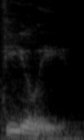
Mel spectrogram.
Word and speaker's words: Feeley: to recommend highly recommend john feely that's spelled f e e l e y and uh his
